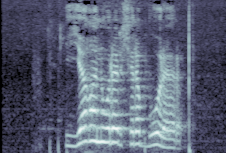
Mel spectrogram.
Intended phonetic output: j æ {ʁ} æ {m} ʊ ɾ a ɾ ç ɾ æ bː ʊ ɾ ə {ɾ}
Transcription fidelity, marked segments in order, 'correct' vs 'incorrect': correct, incorrect: n, correct

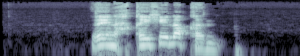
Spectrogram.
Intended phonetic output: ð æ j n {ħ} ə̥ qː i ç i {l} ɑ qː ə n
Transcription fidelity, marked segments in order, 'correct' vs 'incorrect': correct, correct

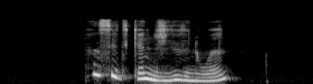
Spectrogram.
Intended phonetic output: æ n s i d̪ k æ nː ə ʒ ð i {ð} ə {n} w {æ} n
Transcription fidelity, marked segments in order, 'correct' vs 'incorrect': correct, correct, correct

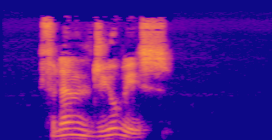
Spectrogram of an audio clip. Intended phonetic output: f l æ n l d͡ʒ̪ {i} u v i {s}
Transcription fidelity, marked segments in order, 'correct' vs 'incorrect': incorrect: j, correct

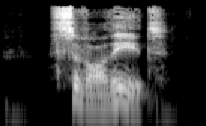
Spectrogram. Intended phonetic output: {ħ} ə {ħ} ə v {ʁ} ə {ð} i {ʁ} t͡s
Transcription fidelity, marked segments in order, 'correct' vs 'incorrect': incorrect: θ, incorrect: s, correct, correct, incorrect: none

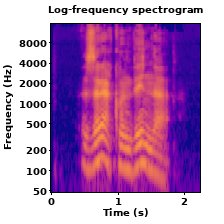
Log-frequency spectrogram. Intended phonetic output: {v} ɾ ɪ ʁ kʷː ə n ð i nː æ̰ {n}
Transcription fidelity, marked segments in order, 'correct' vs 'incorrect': incorrect: z, incorrect: none

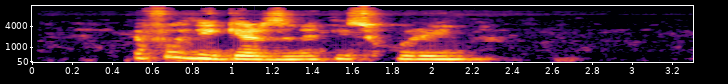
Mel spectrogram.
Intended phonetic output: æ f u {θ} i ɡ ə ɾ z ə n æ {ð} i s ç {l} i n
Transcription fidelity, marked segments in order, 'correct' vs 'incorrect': incorrect: ð, incorrect: θ, incorrect: ɾ

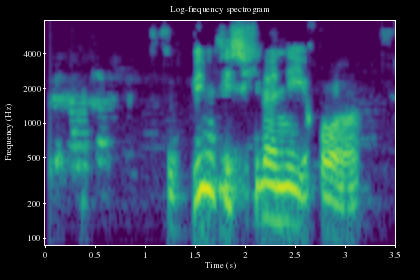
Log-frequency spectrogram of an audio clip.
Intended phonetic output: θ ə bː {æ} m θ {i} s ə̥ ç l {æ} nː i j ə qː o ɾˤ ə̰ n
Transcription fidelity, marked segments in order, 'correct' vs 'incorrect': incorrect: i, correct, correct

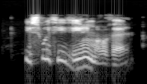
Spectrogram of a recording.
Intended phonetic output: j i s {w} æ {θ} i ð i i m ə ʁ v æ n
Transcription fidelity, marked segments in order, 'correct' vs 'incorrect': correct, correct

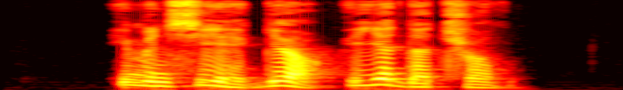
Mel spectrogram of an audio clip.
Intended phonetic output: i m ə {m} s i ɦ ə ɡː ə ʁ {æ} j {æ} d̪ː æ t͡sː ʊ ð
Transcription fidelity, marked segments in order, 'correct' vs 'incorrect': incorrect: n, incorrect: i, correct

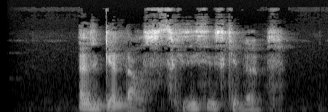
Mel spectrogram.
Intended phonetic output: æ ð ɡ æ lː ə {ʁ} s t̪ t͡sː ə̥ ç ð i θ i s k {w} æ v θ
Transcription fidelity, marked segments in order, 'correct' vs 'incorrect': correct, incorrect: v

